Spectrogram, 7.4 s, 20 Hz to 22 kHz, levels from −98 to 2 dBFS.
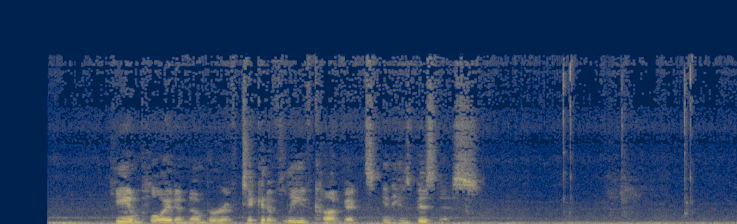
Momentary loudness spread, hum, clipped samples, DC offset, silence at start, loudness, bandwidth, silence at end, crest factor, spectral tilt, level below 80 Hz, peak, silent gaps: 21 LU; none; under 0.1%; under 0.1%; 0.5 s; -25 LUFS; 17 kHz; 0 s; 20 dB; -5.5 dB/octave; -40 dBFS; -6 dBFS; none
